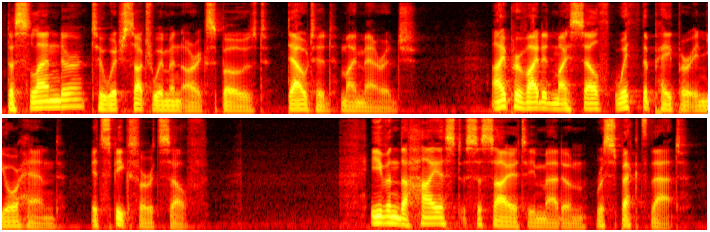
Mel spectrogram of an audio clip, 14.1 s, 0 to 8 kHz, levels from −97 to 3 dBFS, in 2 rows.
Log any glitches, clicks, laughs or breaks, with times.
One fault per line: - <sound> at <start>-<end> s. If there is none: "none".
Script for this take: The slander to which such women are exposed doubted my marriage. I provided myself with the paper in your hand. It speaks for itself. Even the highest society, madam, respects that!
none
